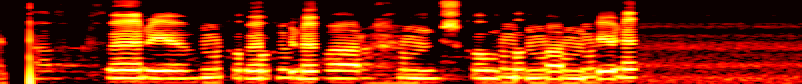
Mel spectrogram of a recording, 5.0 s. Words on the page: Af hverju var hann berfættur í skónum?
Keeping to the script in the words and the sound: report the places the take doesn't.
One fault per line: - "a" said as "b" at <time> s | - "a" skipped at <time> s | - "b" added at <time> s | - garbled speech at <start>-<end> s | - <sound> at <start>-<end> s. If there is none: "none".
- garbled speech at 1.3-2.0 s
- "berfættur" skipped at 2.7 s
- garbled speech at 3.1-4.0 s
